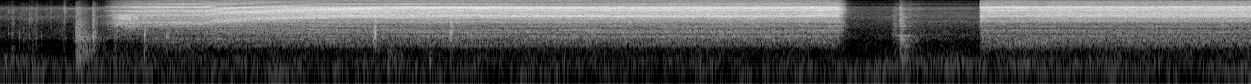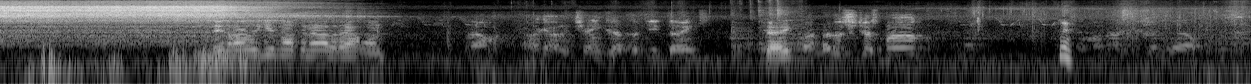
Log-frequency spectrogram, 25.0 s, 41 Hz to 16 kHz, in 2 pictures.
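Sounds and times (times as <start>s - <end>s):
gas hissing from hose: 0.9s - 8.5s, 9.4s - 16.2s.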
